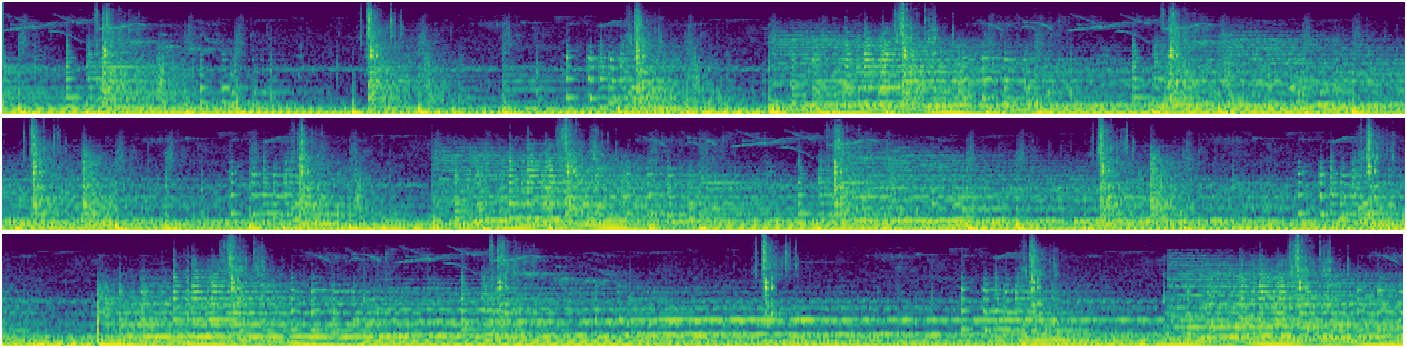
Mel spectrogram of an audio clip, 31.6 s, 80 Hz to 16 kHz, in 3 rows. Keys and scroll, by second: 15.3 j, 17.6 Escape, 20.6 Escape.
